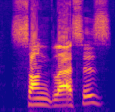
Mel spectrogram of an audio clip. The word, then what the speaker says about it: sunglasses: accessible front front compartment sunglasses also the word Sun you have to stress the first part here some people like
